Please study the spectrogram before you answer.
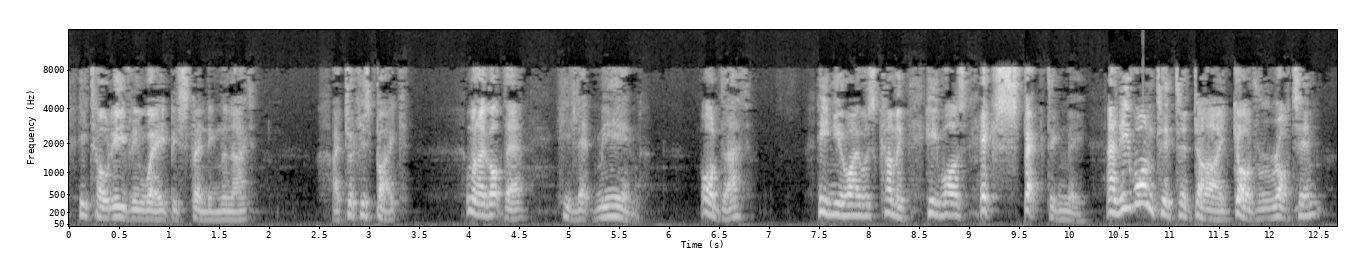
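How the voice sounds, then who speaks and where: A sneering, husky British killer. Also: male voice, a little high, heavily acted. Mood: anguished rage. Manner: sneering, taunting. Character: contemptuous, bitter male murderer holding hostages at gunpoint. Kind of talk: radio drama acting.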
